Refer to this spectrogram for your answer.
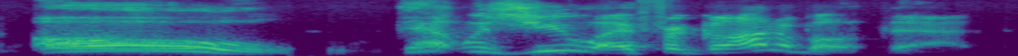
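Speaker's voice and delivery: high, loud drawn-out "oh" of recognition; surprised realization. Acted. Host imitating people reminded of a role, surprised. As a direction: act out someone suddenly realizing.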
